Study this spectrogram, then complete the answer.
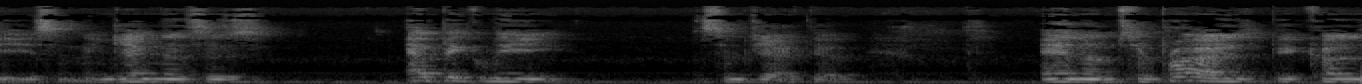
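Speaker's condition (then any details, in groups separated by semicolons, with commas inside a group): Cerebral palsy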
